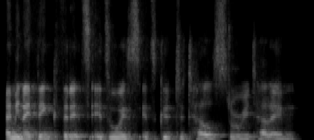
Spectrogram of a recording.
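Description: A woman with a very low voice speaks thoughtfully and conversationally, feeling her way through each answer. She sounds like she is on a video call from an echoey room at home. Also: a little fast, gravelly. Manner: hesitant, thoughtful, self-correcting. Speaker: interview guest, theatre maker. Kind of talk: reflective conversational interview answers. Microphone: computer microphone on a video call. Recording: roomy, echoing video-call audio.

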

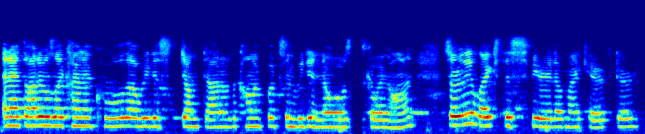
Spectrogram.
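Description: A young woman talks casually about acting on a video call. Her voice is fairly high, and the audio is a bit muffled. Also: flat delivery, fairly quick, a little mellow. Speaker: amateur actor on a panel. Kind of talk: casual recollection.

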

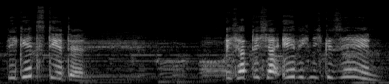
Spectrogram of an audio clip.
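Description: A demanding older mother in a radio crime play. Her voice is high and piercingly bright, with a fussy, critical manner. Faint music sits behind her. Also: animated, normal speed. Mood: chatty, insistent. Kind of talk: German radio crime drama acting.

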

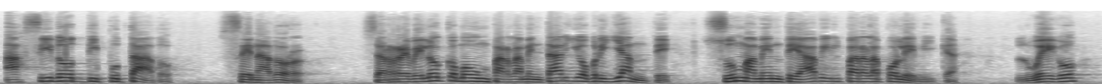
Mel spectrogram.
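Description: A man's voice: mid-range voice, fairly bright tone. A man acting a studio announcer, reading scripted profiles in a formal, declamatory way for a radio drama.

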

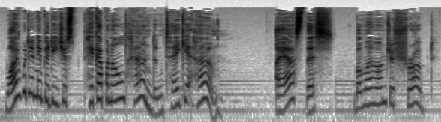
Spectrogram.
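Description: Woman reading a creepypasta, expressive storyteller, music playing behind her. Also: high voice, normal speed. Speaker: creepypasta narrator. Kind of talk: scripted horror story narration. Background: background music.

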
